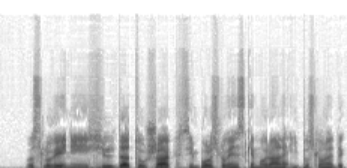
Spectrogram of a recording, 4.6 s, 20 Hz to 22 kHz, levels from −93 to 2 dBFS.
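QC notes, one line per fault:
Throughout, Opus compression: speech turns grainy and rough, as if starved bands got filled with noise, likely Opus music mode at something like 16 kbps.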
